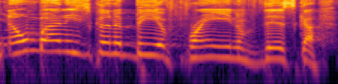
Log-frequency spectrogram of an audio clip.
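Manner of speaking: nasally voice. Shown as a demonstration. Co-host ridiculing a wrestler to Coach, high and nasally. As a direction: talk through the nose in ridicule. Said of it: "a guy that talks like this".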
